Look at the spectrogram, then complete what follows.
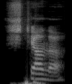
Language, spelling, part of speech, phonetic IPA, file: Polish, ściana, noun, [ˈɕt͡ɕãna], Pl-ściana.ogg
